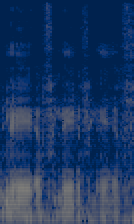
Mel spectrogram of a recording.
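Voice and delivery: muttering. Acted. God muttering the name.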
